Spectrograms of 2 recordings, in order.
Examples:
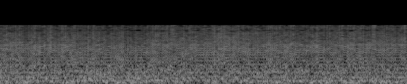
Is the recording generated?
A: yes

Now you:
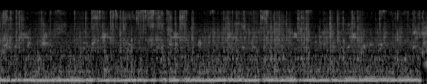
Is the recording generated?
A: yes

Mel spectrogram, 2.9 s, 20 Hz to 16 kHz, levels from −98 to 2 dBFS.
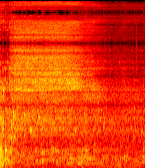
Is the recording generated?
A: no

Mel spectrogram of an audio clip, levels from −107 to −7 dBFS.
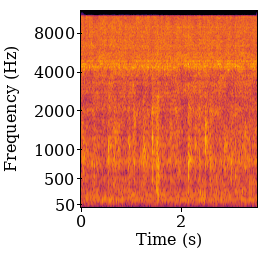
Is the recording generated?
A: yes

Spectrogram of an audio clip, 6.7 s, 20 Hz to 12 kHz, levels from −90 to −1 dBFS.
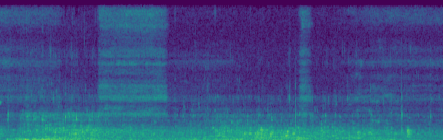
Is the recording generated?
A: no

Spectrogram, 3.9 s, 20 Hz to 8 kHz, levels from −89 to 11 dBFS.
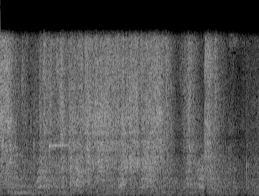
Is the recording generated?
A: no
